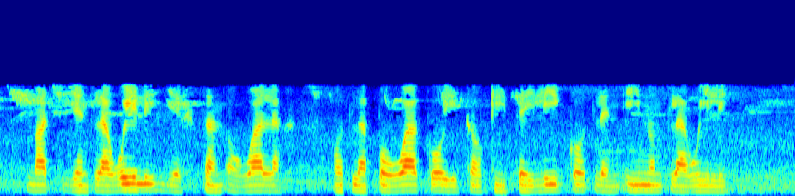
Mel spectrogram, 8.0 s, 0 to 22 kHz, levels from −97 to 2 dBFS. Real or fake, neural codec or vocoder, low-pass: real; none; 3.6 kHz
